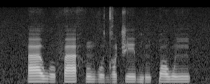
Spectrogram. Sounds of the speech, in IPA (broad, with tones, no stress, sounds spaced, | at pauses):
aː˦ w o˨ f aː˦ h ũ˧ v o˧ d ɔ˦ t͡ʃ eː˦ b ĩ˧ k͡p ɔ˦ w ĩ˦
